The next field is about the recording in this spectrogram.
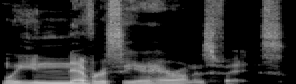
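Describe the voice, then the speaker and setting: This is a man co-hosting a casual podcast, quick to tease and laugh. His voice sits in the middle range. The sound is dry and close, from a studio mic. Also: medium pitch, dry recording. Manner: joking, laughs often, teasing. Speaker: podcast co-host. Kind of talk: casual chat. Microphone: studio mic through a mixer.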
